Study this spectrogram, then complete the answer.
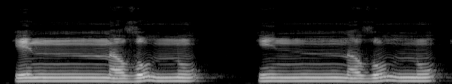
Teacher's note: یہاں پہ بھی ادغام بھی ہوگا اور غنہ بھی ہوگا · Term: ادغام بالغنہ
